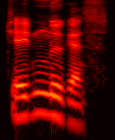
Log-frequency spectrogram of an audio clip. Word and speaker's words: Jeadyn Lukus: Let's move on to the five-star, Jeadyn Lukus. Am I pronouncing that right? Because it's spelled weird. – Yes. – Okay. – Yes, Jeadyn Lukus. – It's Jeadyn.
